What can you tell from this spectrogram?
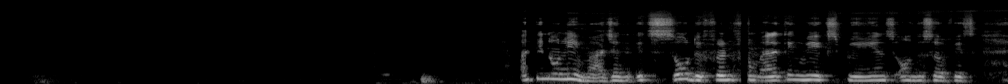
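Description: A speech clip with a Bluetooth dropout from 7.41 to 7.50 s: the sound cuts abruptly to silence just before "anything we experience", likely from a few wireless packets arriving too late. Unlike a stall, it resumes mid-flow, the missing stretch skipped rather than delayed.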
